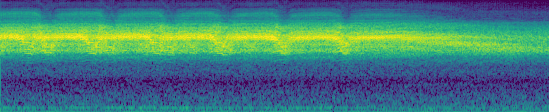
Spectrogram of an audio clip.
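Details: A summer evening cicada chorus deep in southern woods makes a steady, high, hissing drone that pulses gently about every half second.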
